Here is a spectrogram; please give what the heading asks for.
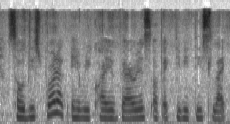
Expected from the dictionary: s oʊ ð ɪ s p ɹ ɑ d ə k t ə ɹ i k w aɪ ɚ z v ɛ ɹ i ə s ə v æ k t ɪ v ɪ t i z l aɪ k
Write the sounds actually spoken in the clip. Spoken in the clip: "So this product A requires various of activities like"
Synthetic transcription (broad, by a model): s oʊ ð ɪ s p ɹ ɑ d ə k t ə ɹ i k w aɪ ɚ v ɛ ɹ i ə s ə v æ k t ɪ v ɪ t i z l aɪ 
